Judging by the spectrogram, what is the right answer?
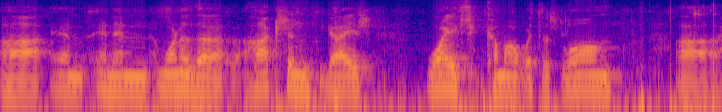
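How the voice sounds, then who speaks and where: A man talks at a very slow pace. His pitch is medium and his intonation fairly even. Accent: American. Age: 70s. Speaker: retired stock car racer. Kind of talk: casual interview. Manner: halting, many fillers.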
